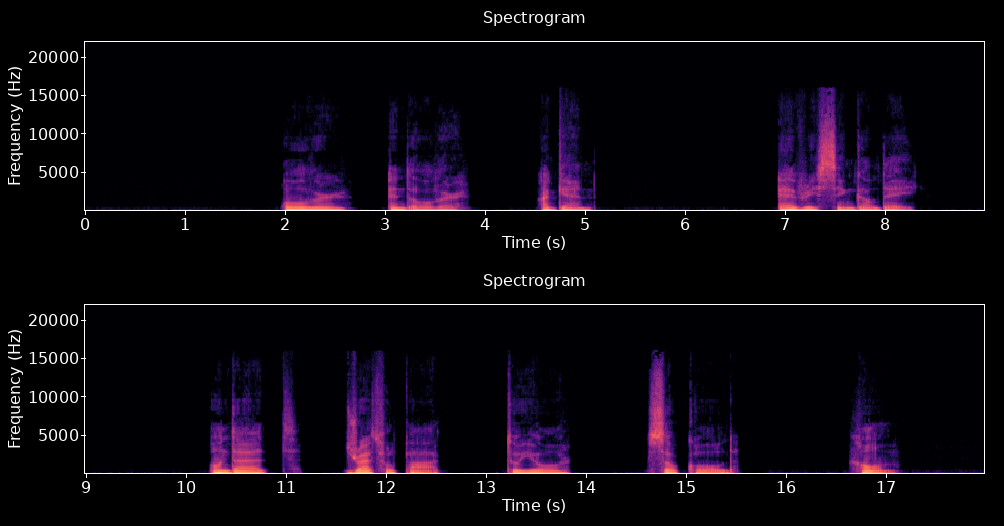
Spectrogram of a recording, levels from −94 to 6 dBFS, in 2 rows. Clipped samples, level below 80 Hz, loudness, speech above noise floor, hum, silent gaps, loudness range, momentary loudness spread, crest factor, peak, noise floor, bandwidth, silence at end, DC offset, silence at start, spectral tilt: under 0.1%; -64 dBFS; -21 LUFS; 68 dB; none; 11.27-11.35 s; 6 LU; 14 LU; 18 dB; -6 dBFS; -87 dBFS; 12 kHz; 0.9 s; under 0.1%; 2 s; -7 dB/octave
